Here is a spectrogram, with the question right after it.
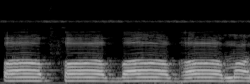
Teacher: दोनों ओंठों के मिलने से जब उच्चारण होता है ध्वनि का तो वो ओष्ठ व्यंजन होते हैं।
